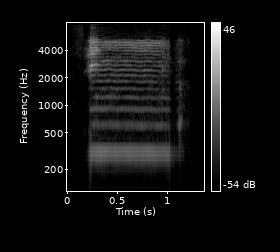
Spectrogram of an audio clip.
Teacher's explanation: Now, if you notice, your tongue isn't touching the roof of your mouth, right? It's just below it when you say sing. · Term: light nasal sound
